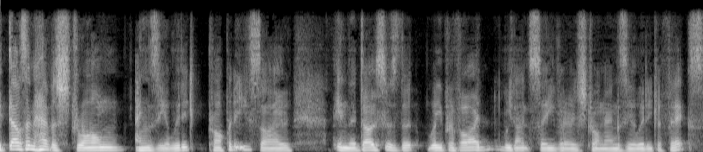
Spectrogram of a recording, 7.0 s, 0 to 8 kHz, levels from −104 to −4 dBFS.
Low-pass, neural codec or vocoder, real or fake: 7.2 kHz; codec, 16 kHz in and 24 kHz out, 1.1 kbps, FireRedTTS-2 codec; fake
